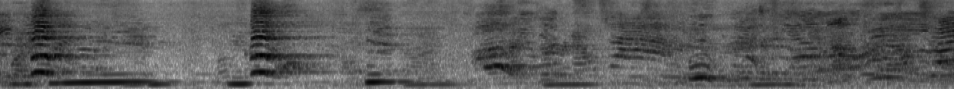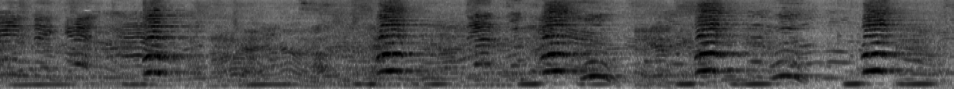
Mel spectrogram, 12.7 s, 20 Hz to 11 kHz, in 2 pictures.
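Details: Siamang pair harmonising in high and low voices, said to be heard 4 km off, the silent infant clinging to its mother; a dense stream of ringing barks builds over repeated low hoots, with children's voices mixed in.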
